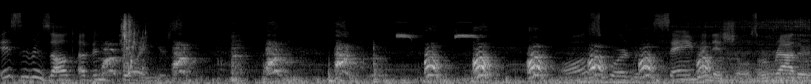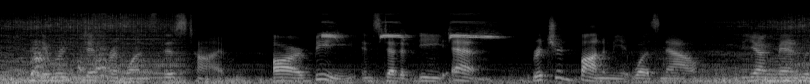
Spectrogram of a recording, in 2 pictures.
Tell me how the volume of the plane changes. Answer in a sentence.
The loudness of the plane goes up, then down.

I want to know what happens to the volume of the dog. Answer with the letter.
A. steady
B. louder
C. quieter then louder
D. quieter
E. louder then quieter
E.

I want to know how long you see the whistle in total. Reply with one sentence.
The whistle can be heard for 3 seconds in total.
